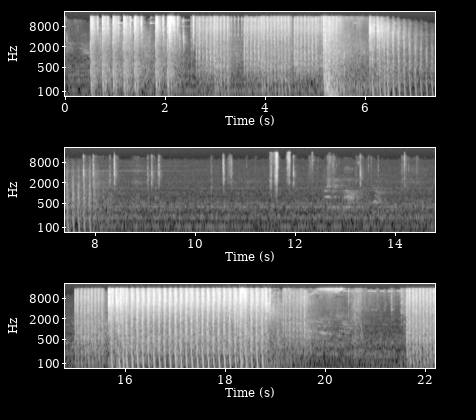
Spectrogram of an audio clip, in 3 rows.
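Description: Bursts of light machine gun fire in The Division 2 video game, loud sustained automatic volleys at the start and again near the end, separated by a quieter stretch with scattered distant shots.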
